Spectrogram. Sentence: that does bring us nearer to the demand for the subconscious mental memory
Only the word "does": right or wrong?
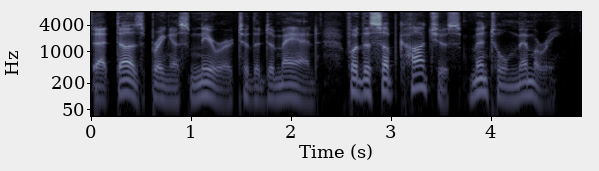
right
